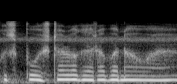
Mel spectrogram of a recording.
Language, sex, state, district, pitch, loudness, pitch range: Hindi, female, Uttar Pradesh, Shamli, 205 Hz, -13 LUFS, 205-215 Hz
